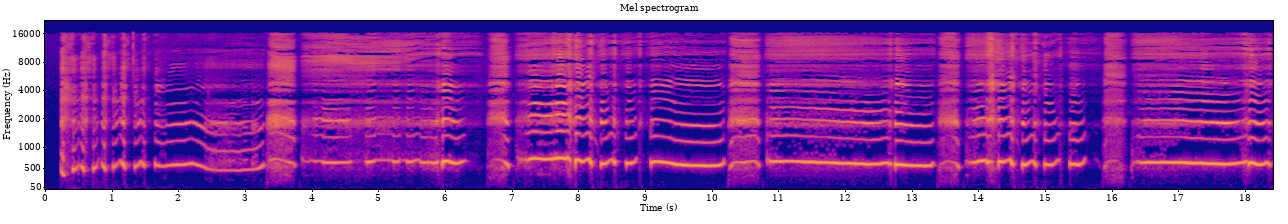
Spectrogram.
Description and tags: A woman crying dramatically.
Recorded with a Zoom H4N recorder and a Rode M3 Microphone.
crying, female-crying, sad, sobbing, upset, weep, whimper, woman-crying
